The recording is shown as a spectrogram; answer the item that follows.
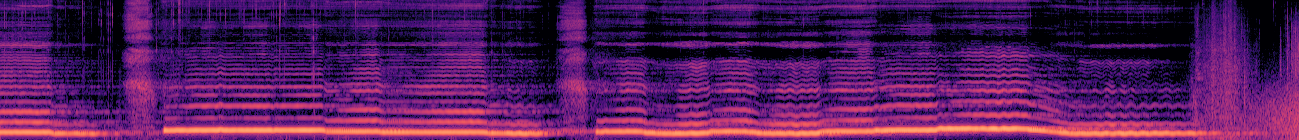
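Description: A woman's wordless vocal, humming a slow, ornamented melody of held notes that bend and waver with vibrato, with two short breaths between phrases.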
